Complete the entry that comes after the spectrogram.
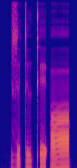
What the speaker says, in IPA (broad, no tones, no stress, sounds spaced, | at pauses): z ɨ t ɨ kʼ e ʔ ɒ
